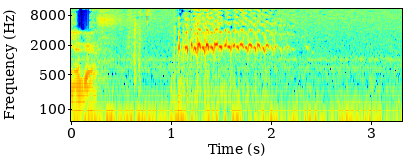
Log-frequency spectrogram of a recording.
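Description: A small bird chirps in a quick trill.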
